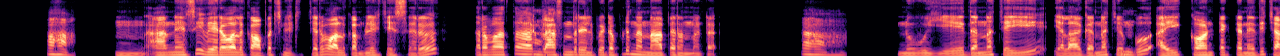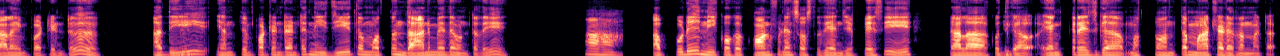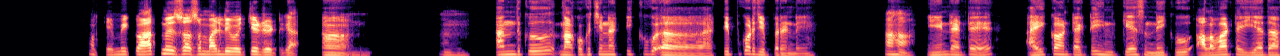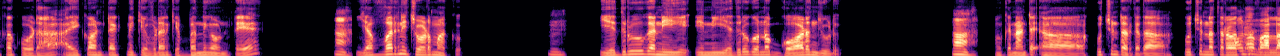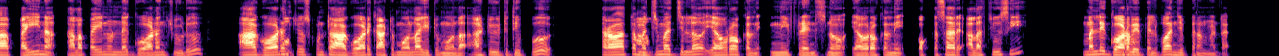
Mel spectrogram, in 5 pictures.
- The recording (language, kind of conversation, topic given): Telugu, podcast, ఆత్మవిశ్వాసం తగ్గినప్పుడు దానిని మళ్లీ ఎలా పెంచుకుంటారు?
- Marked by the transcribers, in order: in English: "కంప్లీట్"; in English: "ఐ కాంటాక్ట్"; in English: "ఎంకరేజ్‌గా"; in English: "టిప్"; in English: "ఐ కాంటాక్ట్ ఇన్‌కేస్"; in English: "ఐ కాంటాక్ట్"; in English: "ఫ్రెండ్స్‌నో"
